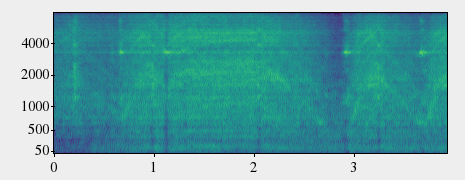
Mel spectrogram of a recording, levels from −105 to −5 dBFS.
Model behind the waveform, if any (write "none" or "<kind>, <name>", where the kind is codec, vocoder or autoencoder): vocoder, WaveNeXt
